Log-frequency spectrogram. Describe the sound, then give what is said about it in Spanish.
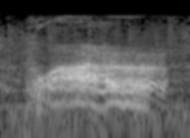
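A person's voice mimics a huge, drawn-out roar from the back of a temple, a low groaning growl that swells and holds for about two seconds before cutting off, loud with no other sounds. “Cuando decís esas palabras, podéis oír un rugido enorme del fondo del templo por...”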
